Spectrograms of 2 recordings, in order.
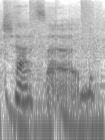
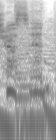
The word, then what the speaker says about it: Chesed: It's Chesed. I'm sorry. It's like Hesed or something. God, that sounded terrible. I'm sorry. It's not pronounced like ch. It's heh, but I can't do it right.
